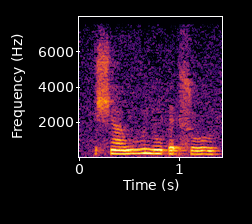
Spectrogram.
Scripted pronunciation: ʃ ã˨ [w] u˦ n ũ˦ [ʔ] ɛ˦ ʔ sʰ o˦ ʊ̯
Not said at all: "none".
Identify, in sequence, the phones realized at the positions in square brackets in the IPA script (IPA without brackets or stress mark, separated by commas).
w, ʔ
